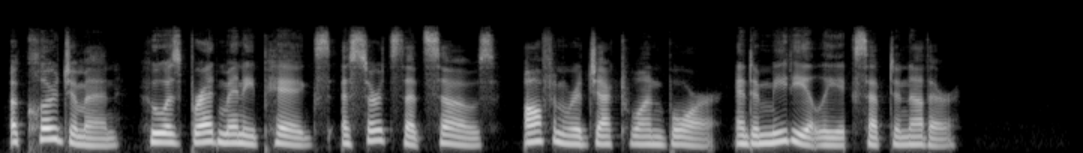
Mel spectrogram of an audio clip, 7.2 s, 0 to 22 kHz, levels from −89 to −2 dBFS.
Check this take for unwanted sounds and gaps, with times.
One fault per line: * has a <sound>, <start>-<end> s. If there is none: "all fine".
all fine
